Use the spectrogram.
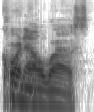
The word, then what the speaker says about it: Cornel West: But yeah, so Cornel, now is it Cornel West or Colonel? Like, how does he say his name? Cornel West. Cornel. Okay. Dr. Cornel West.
